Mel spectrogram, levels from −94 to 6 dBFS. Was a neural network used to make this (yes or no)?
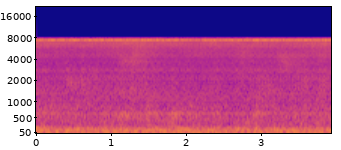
yes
